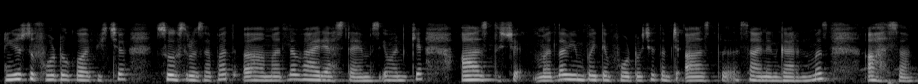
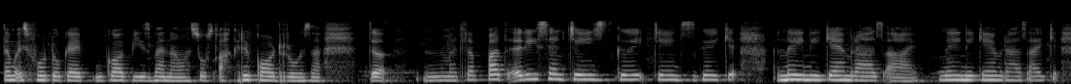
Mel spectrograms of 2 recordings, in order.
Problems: none marked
